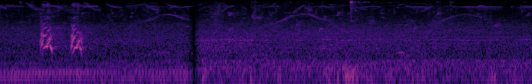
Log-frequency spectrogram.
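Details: Two sharp barks in quick succession as Rosy and Rocky play at Seal Point Dog Park, followed by quieter outdoor ambience with faint voices in the distance.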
